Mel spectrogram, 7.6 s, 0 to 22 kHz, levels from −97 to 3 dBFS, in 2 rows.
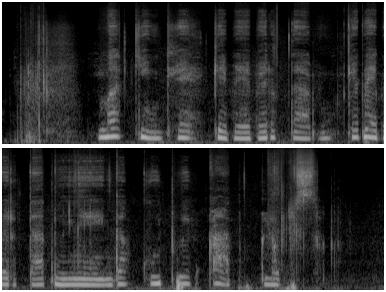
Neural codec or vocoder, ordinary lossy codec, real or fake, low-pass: codec, 44.1 kHz, 3.4 kbps, Pupu-Codec; none; fake; none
